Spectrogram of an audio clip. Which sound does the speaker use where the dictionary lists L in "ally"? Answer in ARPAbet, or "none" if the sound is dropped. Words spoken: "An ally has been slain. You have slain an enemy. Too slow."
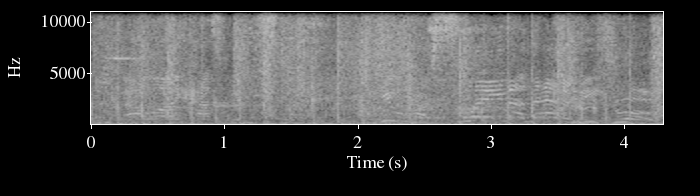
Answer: L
